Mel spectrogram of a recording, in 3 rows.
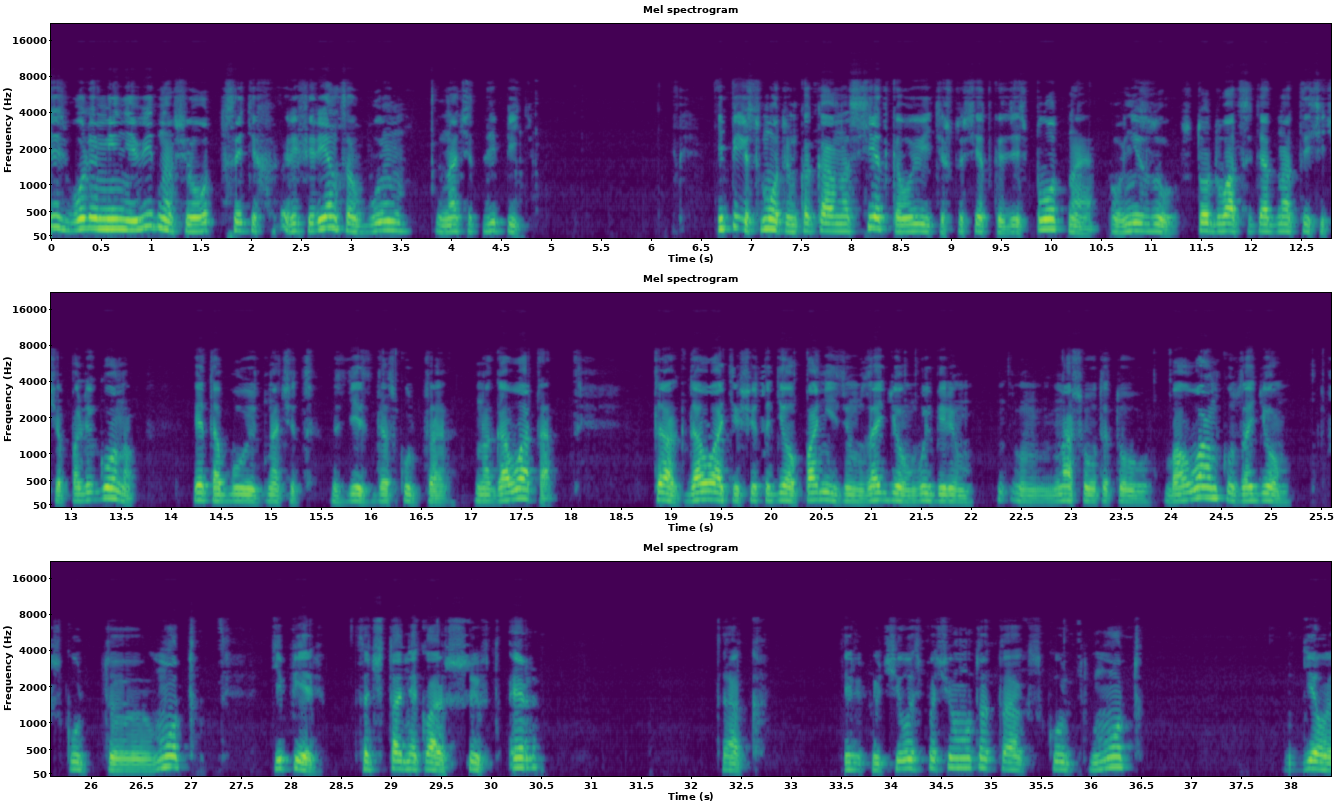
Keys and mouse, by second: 5.4 shift+middle click, 9.9 shift+middle click, 20.4 click, 24.1-25.9 drag, 30.4 shift+r, 32.4 click, 33.9-36.2 drag.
